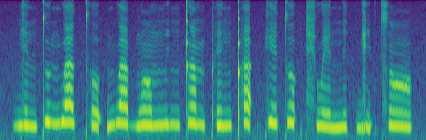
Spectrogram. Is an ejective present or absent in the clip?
absent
